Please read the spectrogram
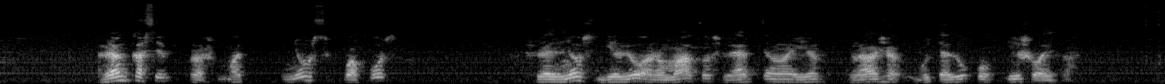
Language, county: Lithuanian, Šiauliai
